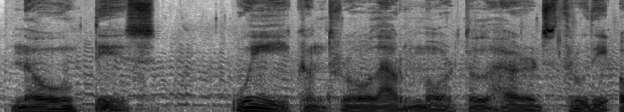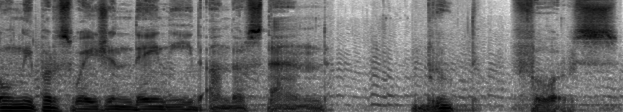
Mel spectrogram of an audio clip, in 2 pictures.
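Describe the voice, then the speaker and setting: Extremely deep, menacing ancient vampire lord. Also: male voice, heavily acted. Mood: grave menace. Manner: solemn, grandiose, deliberate. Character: ancient menacing male vampire sect leader, grandiose and cold. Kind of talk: dramatic video game villain dialogue.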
